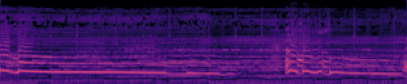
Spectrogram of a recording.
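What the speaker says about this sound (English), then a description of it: "All the dogs in the pound howling at the same time." Many dogs in a pound howl together, long, loud, close howls sliding downward in pitch and overlapping, with a fresh rising wail starting partway through.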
